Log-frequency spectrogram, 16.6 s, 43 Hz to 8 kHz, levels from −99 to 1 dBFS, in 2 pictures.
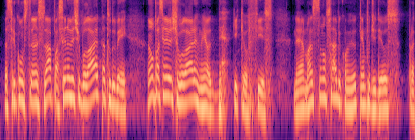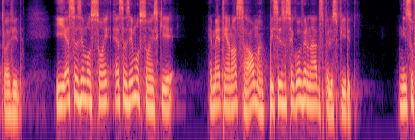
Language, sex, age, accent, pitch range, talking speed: Portuguese, male, 20-39, Brazilian, 145-185 Hz, 180 wpm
